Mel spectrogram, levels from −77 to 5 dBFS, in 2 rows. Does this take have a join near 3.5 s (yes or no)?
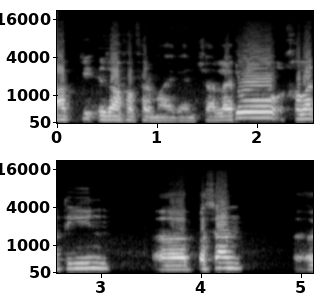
no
